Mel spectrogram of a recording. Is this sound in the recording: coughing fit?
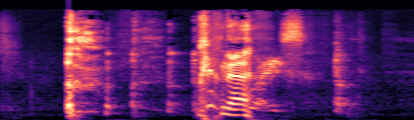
yes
